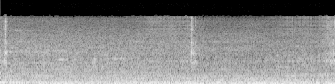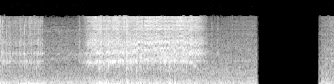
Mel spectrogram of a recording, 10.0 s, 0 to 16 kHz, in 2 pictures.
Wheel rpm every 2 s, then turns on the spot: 0, 0, 10, 100, 20.
8-10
